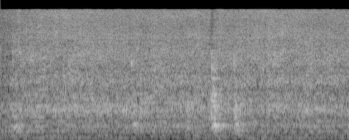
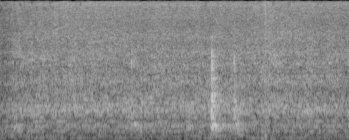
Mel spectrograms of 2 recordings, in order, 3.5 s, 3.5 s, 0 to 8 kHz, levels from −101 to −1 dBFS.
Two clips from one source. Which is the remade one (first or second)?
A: first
